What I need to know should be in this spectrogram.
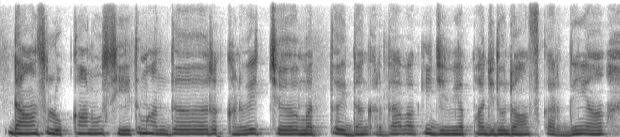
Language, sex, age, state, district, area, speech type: Punjabi, female, 30-45, Punjab, Tarn Taran, rural, spontaneous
